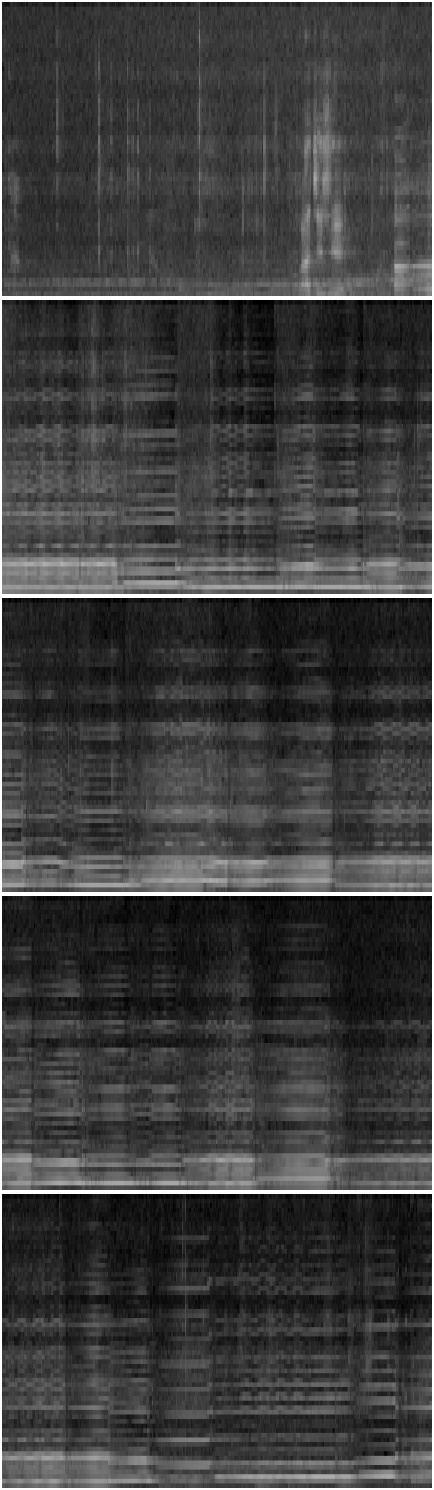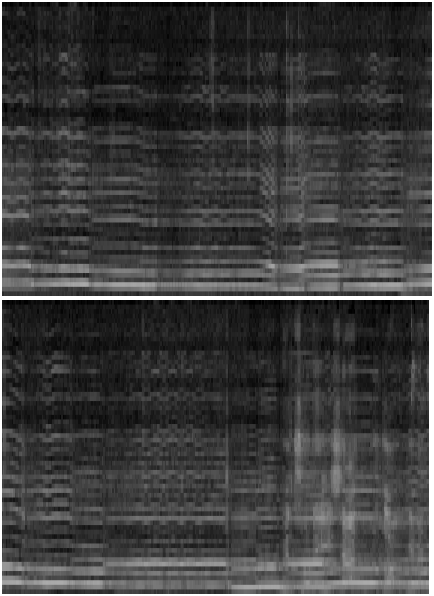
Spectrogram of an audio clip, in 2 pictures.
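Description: Amplified erhu playing a slow melody with sliding notes and vibrato over steadier accompanying notes from the rest of the band, heard through the PA during a front-of-house soundcheck. The music comes in about four seconds in, after a low hum.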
